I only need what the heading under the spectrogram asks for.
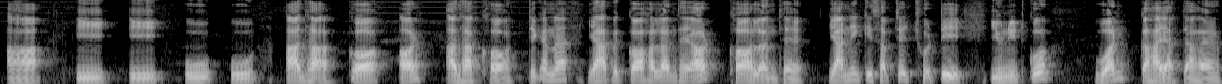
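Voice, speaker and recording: A man teaching a grammar lesson, repeating each point and drawing out vowel sounds as examples. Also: fairly high pitch. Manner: repeats points, tag "ठीक है ना" often.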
